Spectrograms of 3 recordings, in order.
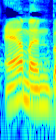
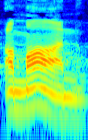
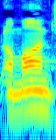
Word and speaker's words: Amman: There's a place in Jordan called, not Ammon, but Amman, we pronounce it, Amman, Jordan.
